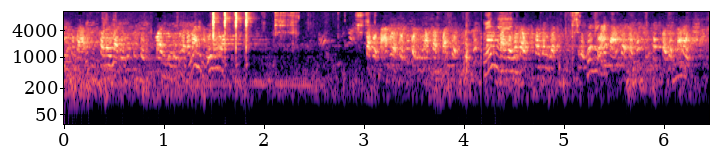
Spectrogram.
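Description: Birds chirping and calling, with a few sharp clicks about one and a half seconds in.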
